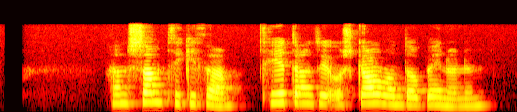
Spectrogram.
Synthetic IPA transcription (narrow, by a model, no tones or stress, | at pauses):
hanːsamt̪ʰɪhcːɪθat̪ʰɪːt̪ɾant̪ɪʔɔ̰ɣscawlvant̪ɪawpeːjnanʏm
